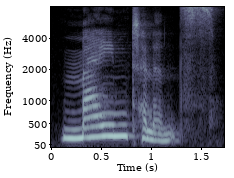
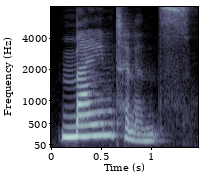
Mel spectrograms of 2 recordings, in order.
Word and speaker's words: maintenance: Maintenance. Maintenance. Maintenance.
